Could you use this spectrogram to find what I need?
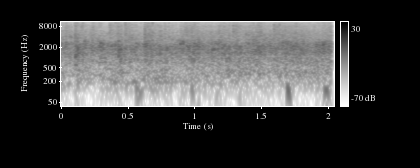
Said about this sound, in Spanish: ¿Qué le parece si nos ponemos de pie y les damos un fuerte aplauso a estas tres familias?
